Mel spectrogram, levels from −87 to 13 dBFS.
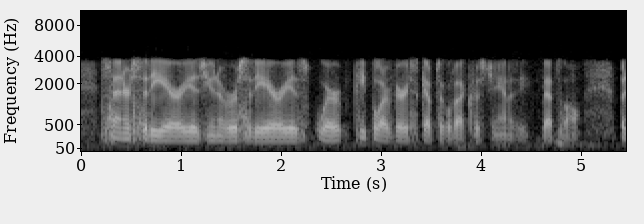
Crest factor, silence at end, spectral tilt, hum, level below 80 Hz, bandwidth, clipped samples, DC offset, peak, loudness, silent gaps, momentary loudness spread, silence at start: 18 dB; 0 s; -7 dB/octave; none; -70 dBFS; 4 kHz; under 0.1%; under 0.1%; -6 dBFS; -23 LUFS; none; 14 LU; 0 s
